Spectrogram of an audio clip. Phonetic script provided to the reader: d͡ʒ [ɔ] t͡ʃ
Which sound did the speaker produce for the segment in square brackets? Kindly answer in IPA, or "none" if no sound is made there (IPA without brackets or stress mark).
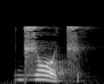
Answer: ɔ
